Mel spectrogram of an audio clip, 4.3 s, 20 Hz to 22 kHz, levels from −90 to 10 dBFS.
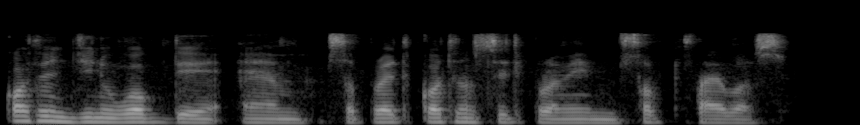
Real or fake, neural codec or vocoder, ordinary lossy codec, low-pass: real; none; MP3, 64 kbps; 7.2 kHz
